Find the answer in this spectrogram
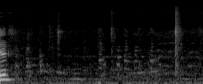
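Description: Faint, low calls from caged chickens in a poultry shed, with one light click near the end.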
